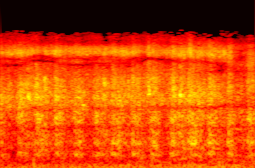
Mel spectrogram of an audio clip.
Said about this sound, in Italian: ha ripristinato il treno a carbon nella tratta Legnago-Rovigo. Senti, senti.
